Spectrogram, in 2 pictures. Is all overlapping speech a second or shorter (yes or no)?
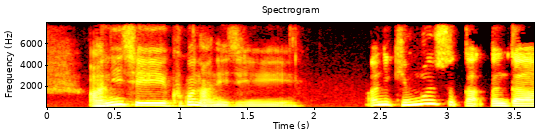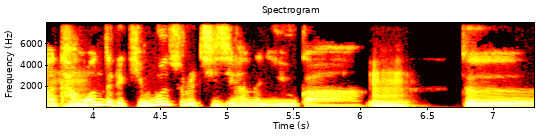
yes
